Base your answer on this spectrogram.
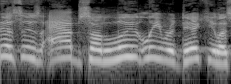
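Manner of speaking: high, drawn-out, angry, stretched-out screaming. Recounting an angry man complaining in a dollar store: retelling a man screaming. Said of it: "he's like screaming at this point".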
